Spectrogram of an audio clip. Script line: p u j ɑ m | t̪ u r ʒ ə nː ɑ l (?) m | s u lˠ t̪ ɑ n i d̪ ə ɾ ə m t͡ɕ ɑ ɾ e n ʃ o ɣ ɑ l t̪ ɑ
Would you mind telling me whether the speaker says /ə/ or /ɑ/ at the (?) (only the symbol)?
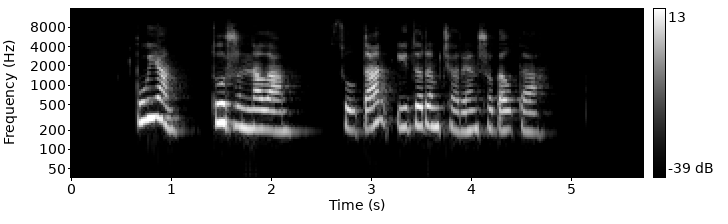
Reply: ɑ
